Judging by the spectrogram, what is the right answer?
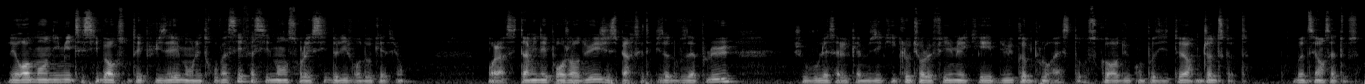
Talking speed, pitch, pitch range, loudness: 260 wpm, 90 Hz, 85-100 Hz, -33 LUFS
